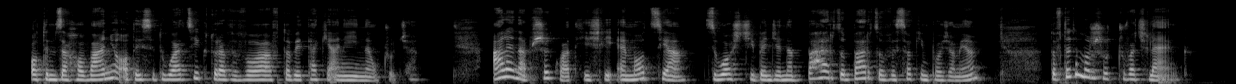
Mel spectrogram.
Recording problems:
none

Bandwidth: 14.5 kHz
